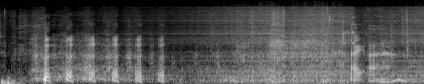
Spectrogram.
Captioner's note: laughter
